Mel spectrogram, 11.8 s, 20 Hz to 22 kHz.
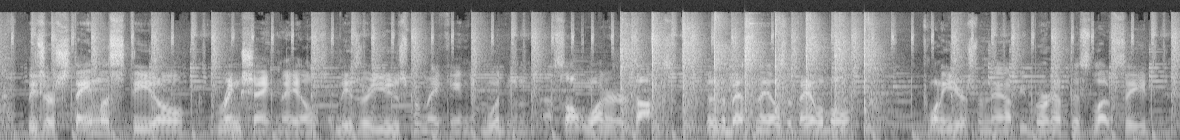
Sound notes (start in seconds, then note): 6.2 hammering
